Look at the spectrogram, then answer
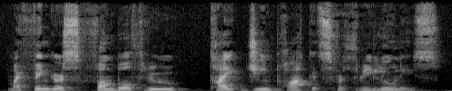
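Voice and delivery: ordinary delivery, nothing marked

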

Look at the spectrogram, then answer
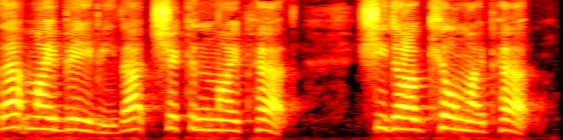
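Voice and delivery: put-on tearful protest in broken English; quavering, near tears. A narrator's reading. Missus Garofalo claiming the chicken was her pet, quavering. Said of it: "Missus Garofalo's voice quavers, like she's going to cry".

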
